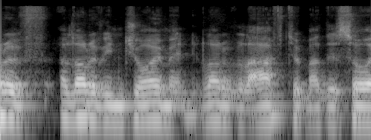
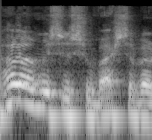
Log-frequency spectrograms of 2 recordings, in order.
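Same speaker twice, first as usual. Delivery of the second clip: put-on strong, high-pitched Cockney accent; 5 semitones higher, 3 dB louder than usual. Retelling a visit to a tailor shop with his mother, the speaker quotes the tailor, imitating a Cockney accent. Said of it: "really Cockney sort of".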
